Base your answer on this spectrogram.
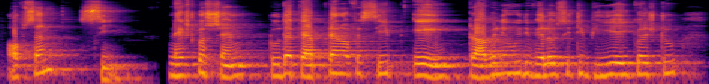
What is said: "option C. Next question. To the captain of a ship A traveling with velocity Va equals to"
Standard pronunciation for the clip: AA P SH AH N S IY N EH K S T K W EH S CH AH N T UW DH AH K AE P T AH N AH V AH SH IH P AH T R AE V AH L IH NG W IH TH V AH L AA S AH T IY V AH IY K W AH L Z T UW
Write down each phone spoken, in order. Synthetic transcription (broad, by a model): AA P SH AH N S IY N EH K S T K W EH S CH AH N T UW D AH K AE P T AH N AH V AH S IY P AH T R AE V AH L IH NG W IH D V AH L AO S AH T IY B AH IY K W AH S T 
